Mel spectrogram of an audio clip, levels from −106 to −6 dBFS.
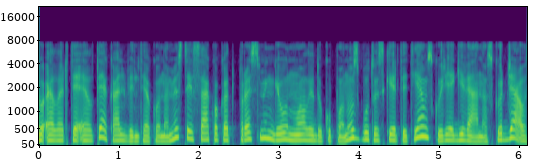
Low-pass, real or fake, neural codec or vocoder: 7.2 kHz; fake; codec, 16 kHz, 8 kbps, FunCodec, trained on LibriTTS, 25 frames a second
